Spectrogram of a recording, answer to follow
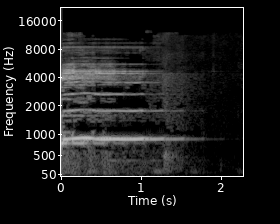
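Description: A ney, the Persian end-blown reed flute, holding one long, steady note that dies away about a second and a half in.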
